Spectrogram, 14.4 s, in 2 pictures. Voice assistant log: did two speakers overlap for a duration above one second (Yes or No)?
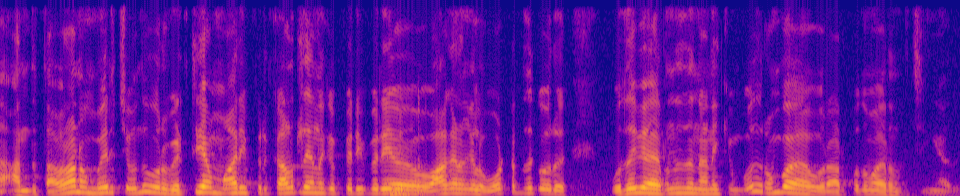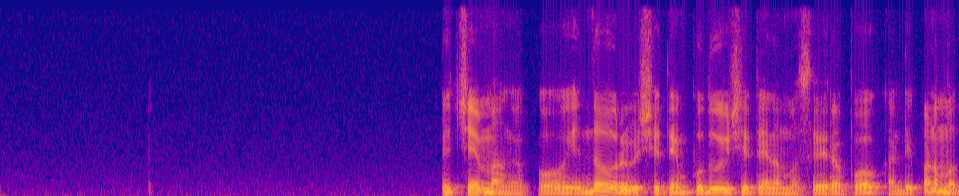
No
